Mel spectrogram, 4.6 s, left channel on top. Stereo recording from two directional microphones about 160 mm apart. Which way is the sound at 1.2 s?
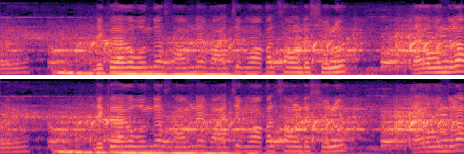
35° left (ahead or behind).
